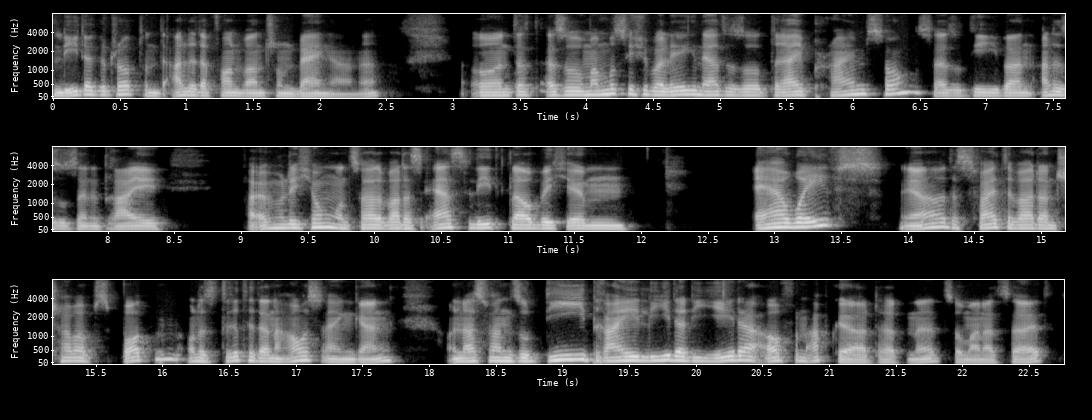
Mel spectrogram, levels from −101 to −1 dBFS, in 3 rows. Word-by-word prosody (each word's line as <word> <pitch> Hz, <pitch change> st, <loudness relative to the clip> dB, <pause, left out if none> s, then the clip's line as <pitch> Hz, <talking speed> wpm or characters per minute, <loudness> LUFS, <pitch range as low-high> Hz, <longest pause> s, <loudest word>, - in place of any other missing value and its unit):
Lieder 115 Hz, +8 st, +2 dB
gedroppt 145 Hz, +3 st, -1 dB
und 100 Hz, -2 st, -3 dB
alle 115 Hz, +1 st, 0 dB
davon 100 Hz, -2 st, -2 dB
waren 95 Hz, 0 st, -1 dB
schon 90 Hz, -3 st, -3 dB
banger, 85 Hz, -4 st, -3 dB
ne? 90 Hz, +6 st, -7 dB, 0.6 s
Und 105 Hz, +2 st, -1 dB
da 115 Hz, -1 st, -1 dB
also 125 Hz, +2 st, +1 dB
man 130 Hz, +2 st, +2 dB
muss 160 Hz, +1 st, +2 dB
sich 150 Hz, -3 st, -2 dB
überlegen, 130 Hz, +2 st, +3 dB
der 120 Hz, 0 st, +1 dB
hatte 120 Hz, -1 st, -3 dB
so 110 Hz, 0 st, -1 dB
3 115 Hz, +2 st, 0 dB
Prime 120 Hz, +5 st, -2 dB
Songs, 185 Hz, +7 st, -2 dB
also 95 Hz, 0 st, -3 dB
die 105 Hz, +1 st, -2 dB
waren 100 Hz, -1 st, -1 dB
alle 115 Hz, +2 st, 0 dB
so 100 Hz, -1 st, -3 dB
seine 95 Hz, -1 st, -4 dB
3 95 Hz, +1 st, -2 dB, 0.6 s
Veröffentlichungen. 125 Hz, +5 st, +2 dB
Und 110 Hz, -2 st, -1 dB
zwar 115 Hz, -1 st, +2 dB
war 110 Hz, 0 st, +3 dB
das 110 Hz, -1 st, -1 dB
1. 130 Hz, +2 st, -1 dB
Lied, 125 Hz, +1 st, +1 dB
glaube 110 Hz, -1 st, +4 dB
ich, 105 Hz, -1 st, -4 dB
ähm, 100 Hz, -2 st, +1 dB, 0.9 s
„Airwaves“, 155 Hz, -, +3 dB
ja? 125 Hz, +11 st, +1 dB
Das 120 Hz, -4 st, -5 dB
2. 125 Hz, 0 st, 0 dB
war 115 Hz, 0 st, +2 dB
dann 110 Hz, -2 st, 0 dB
„Shababs 120 Hz, 0 st, -3 dB
botten“ 175 Hz, +7 st, -1 dB
und 145 Hz, -10 st, -5 dB
das 110 Hz, -1 st, -2 dB
3. 135 Hz, +2 st, -1 dB
dann 110 Hz, -4 st, +1 dB
„Hauseingang“. 95 Hz, -5 st, -1 dB, 0.4 s
Und 100 Hz, -, -1 dB
das 115 Hz, +3 st, 0 dB
waren 120 Hz, -1 st, +3 dB
so 115 Hz, 0 st, +1 dB
die 155 Hz, +9 st, +3 dB
3 125 Hz, +2 st, +2 dB
Lieder, 140 Hz, +2 st, +4 dB
die 120 Hz, -2 st, -1 dB
jeder 140 Hz, +5 st, +2 dB
auf 130 Hz, +3 st, -1 dB
und 120 Hz, -, -3 dB
abgehört 90 Hz, -, -3 dB
hat, 80 Hz, -1 st, -6 dB
ne, 95 Hz, +5 st, -3 dB
zu 85 Hz, -, -8 dB
meiner 80 Hz, 0 st, -4 dB
Zeit. 90 Hz, +6 st, -3 dB
115 Hz, 180 wpm, -23 LUFS, 100-130 Hz, 0.9 s, glaube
